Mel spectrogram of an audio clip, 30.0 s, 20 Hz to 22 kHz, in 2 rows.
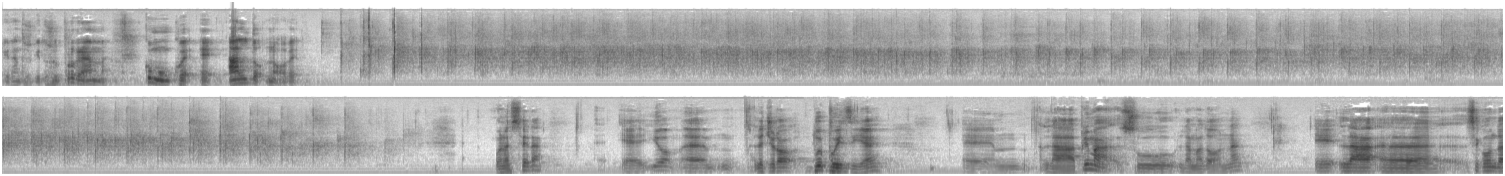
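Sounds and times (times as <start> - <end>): low electrical hum: 0.0 - 30.0
audience applauding: 3.2 - 19.5.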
